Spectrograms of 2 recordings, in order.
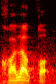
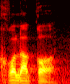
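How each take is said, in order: First: The word ends on a clearly bounced q sound. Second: The word ends with a short final vowel. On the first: The reader stops at the end of the verse. "kerana kita berhenti maka dibaca" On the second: This is the original form in continuous reading. "asalkan khalaqa"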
